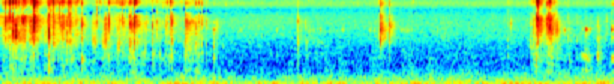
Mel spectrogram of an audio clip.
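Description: A person biting into and chewing a Picky Bars blueberry energy bar: soft, close mouth clicks, dense in the first couple of seconds and sparser after, with a few sharper clicks near the end.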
